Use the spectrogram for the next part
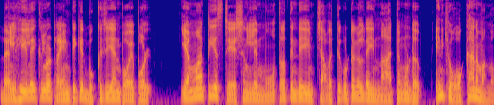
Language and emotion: Malayalam, disgusted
